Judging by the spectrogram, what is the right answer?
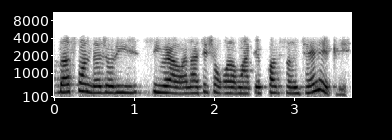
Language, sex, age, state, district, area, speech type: Gujarati, male, 60+, Gujarat, Aravalli, urban, conversation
